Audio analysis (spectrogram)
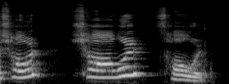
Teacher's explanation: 이중모음이 단모음화 된 유형을 얘기하는 겁니다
